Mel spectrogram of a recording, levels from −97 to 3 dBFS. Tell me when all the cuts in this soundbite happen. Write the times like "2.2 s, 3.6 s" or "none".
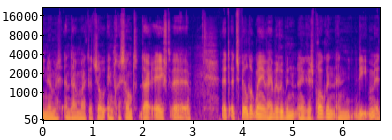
none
